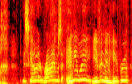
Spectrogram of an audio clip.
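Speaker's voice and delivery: high, bright-eyed question. Real, not acted. Asks child excitedly.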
